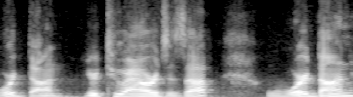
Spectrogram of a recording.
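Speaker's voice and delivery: pissed-off, fed-up tone. Retelling what the speaker told a timeshare saleswoman: retelling a raised voice. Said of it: "I pretty much raised my voice at her".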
